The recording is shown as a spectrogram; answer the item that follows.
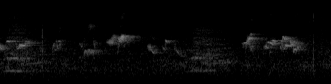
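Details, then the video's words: Red-whiskered bulbul used as a decoy bird for trapping, recorded on 19 January 2018; short bright warbled phrases in bursts, several notes rising and falling, with a quieter gap before a final cluster of chirps. "Bẫy chào mào"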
